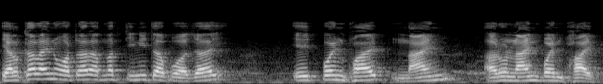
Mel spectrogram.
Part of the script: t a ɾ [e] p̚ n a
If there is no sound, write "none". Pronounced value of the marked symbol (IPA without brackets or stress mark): a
